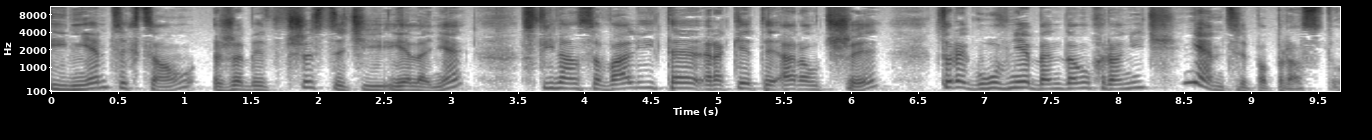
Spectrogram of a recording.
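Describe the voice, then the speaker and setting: Against a quiet background, the voice moves very slowly with lively intonation. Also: man, high pitch for a man. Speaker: TV political commentator host. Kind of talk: political commentary chat. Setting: TV studio. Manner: indignant. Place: studio. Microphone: lapel.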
